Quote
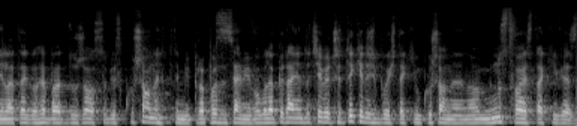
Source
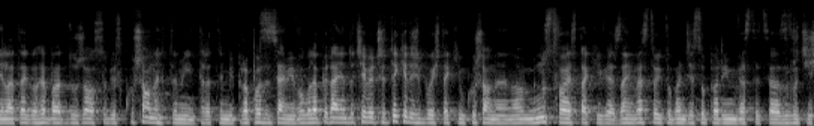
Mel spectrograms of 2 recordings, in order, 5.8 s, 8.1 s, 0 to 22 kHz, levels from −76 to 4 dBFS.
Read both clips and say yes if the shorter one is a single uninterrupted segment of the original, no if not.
no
